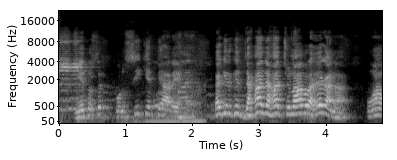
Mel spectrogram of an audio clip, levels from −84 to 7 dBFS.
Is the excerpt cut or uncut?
cut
